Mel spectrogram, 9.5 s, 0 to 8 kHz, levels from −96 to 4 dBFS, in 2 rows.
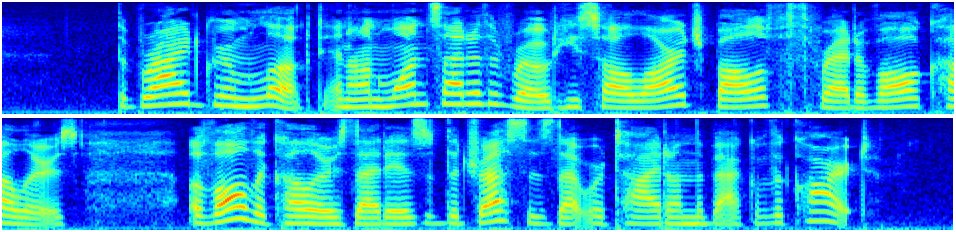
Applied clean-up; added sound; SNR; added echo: none; none; none; none.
